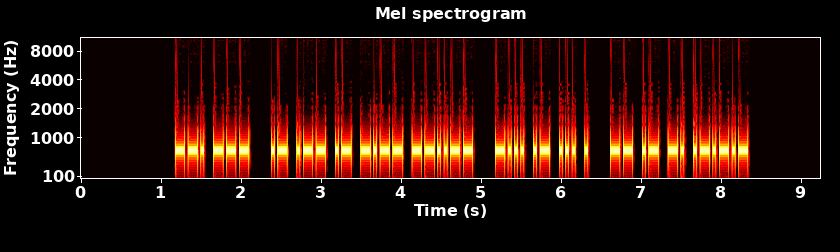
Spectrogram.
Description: Morse code, heard as a keyed tone, about 32 wpm, 700 Hz. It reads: GO AWAY, BASE MAN.
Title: Sentences from Top 1000 Words - Review Part 1 - 30wpm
